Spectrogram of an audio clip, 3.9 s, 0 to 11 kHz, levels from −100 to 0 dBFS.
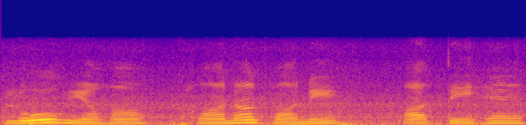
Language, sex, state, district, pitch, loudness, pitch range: Hindi, female, Punjab, Fazilka, 190 Hz, -18 LUFS, 180-210 Hz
